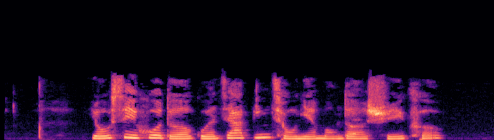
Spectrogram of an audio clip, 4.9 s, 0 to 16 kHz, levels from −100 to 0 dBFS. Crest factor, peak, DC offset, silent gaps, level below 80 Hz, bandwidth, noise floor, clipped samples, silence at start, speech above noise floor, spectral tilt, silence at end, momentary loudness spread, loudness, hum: 18 dB; -2 dBFS; under 0.1%; none; -54 dBFS; 7.6 kHz; -62 dBFS; under 0.1%; 0.9 s; 44 dB; -3.5 dB/octave; 0.55 s; 9 LU; -19 LUFS; none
